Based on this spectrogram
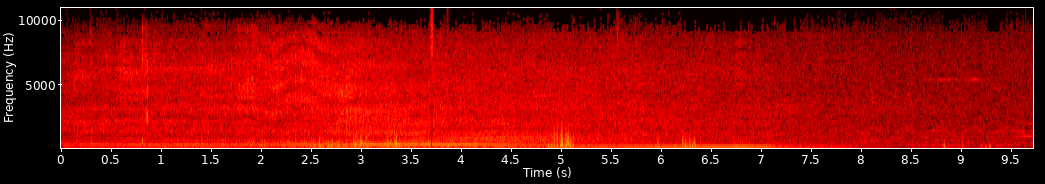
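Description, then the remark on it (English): A fast motorboat's engine drones across open water, its steady hum swelling as it draws nearer and passes, then fading away toward the end, with a few sharp knocks and wind noise. “I think it sounds like a fast boat coming along.”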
